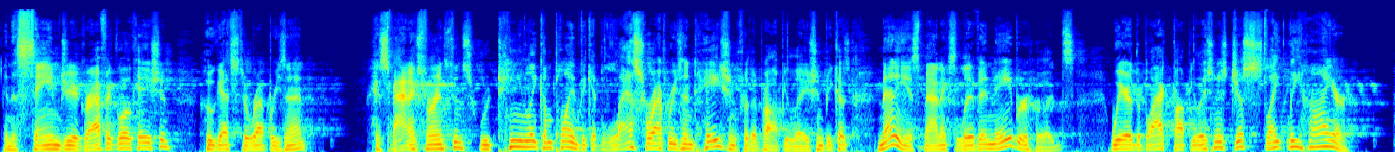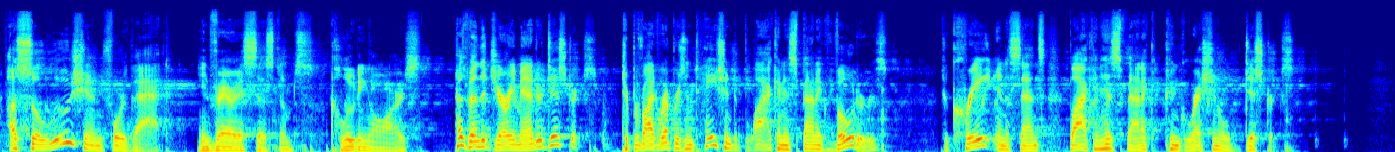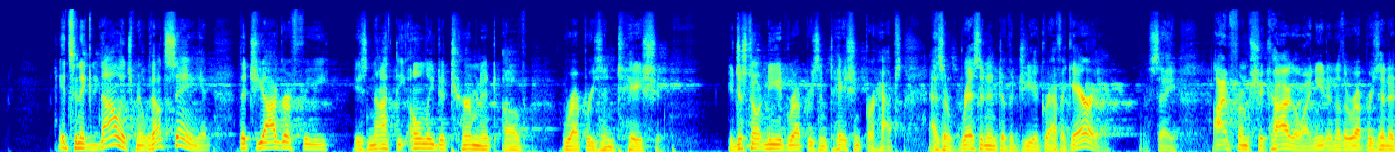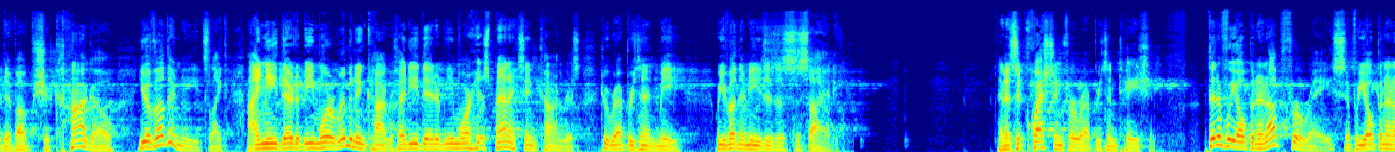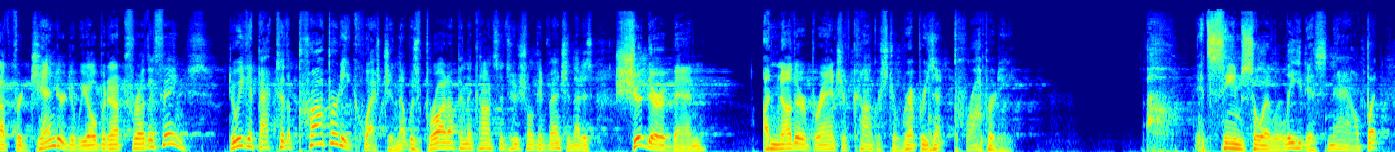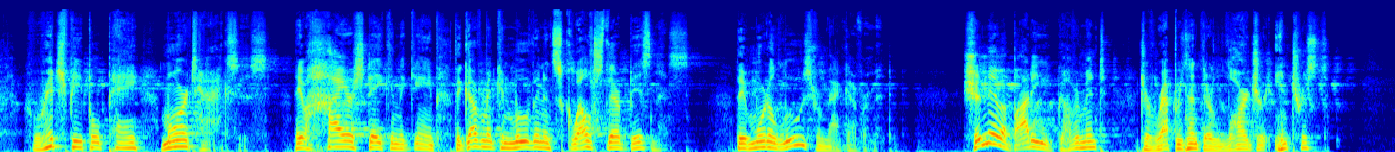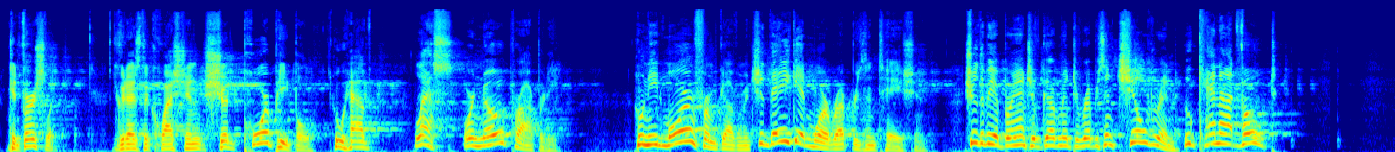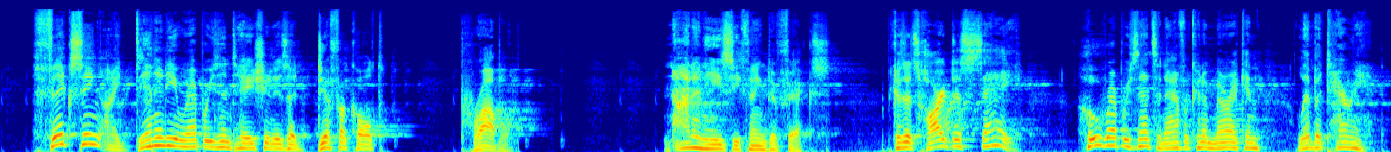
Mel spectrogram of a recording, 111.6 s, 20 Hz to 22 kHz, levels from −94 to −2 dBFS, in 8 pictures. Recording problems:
echo of what is said; faint; throughout; 130 ms later, 20 dB below the speech

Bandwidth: 16.5 kHz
